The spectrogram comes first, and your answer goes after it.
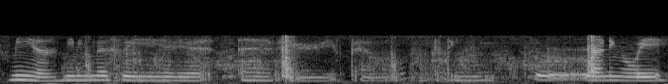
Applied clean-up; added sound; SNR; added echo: none; Sliding door; 4 dB; none.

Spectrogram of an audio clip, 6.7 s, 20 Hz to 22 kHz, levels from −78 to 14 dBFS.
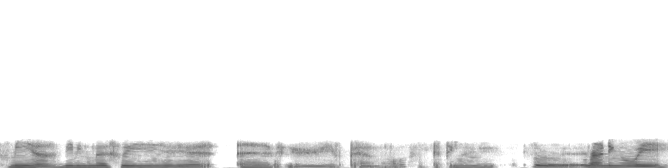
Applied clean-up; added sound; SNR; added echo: neural mask model Resemble Enhance denoiser.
